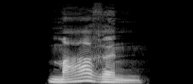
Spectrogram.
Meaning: dative plural of Mahr
- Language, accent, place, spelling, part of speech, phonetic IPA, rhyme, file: German, Germany, Berlin, Mahren, noun, [ˈmaːʁən], -aːʁən, De-Mahren.ogg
